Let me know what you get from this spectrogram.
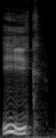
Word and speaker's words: eke: It's pronounced eke because, in modern English, that final E is silent and is there to indicate that the first E is long.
